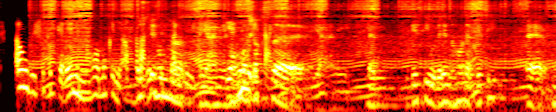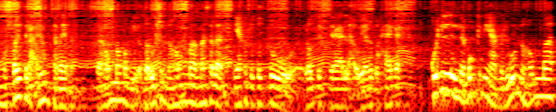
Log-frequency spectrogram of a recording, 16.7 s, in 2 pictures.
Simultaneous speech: Yes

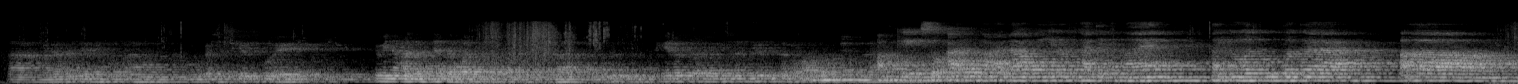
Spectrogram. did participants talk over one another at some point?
Yes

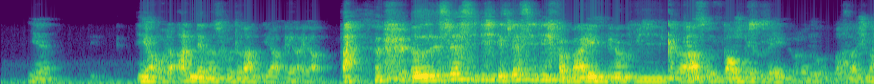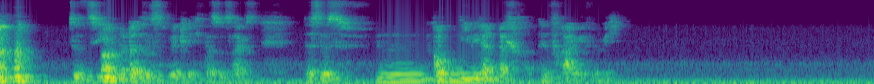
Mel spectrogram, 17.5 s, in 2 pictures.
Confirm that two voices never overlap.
No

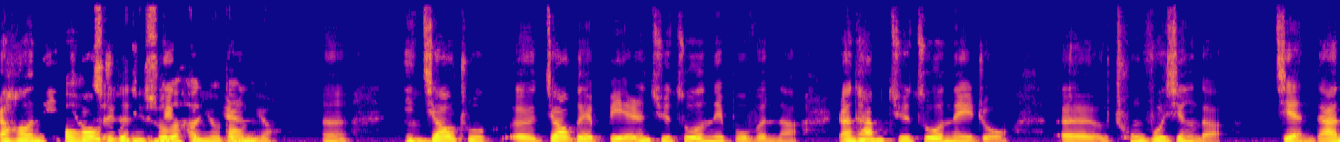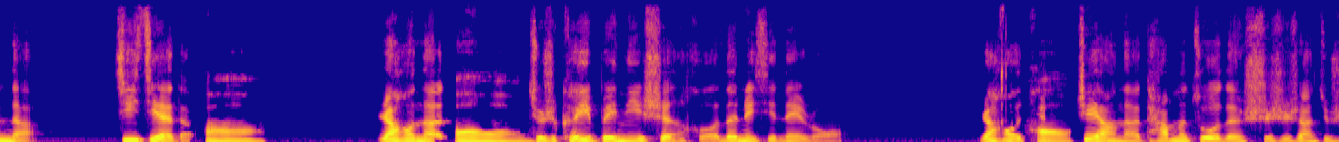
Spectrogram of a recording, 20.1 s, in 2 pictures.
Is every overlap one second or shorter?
No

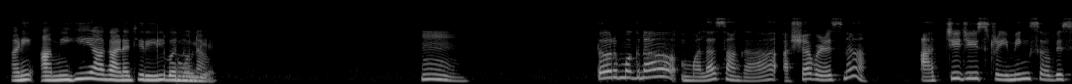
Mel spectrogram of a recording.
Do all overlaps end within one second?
Yes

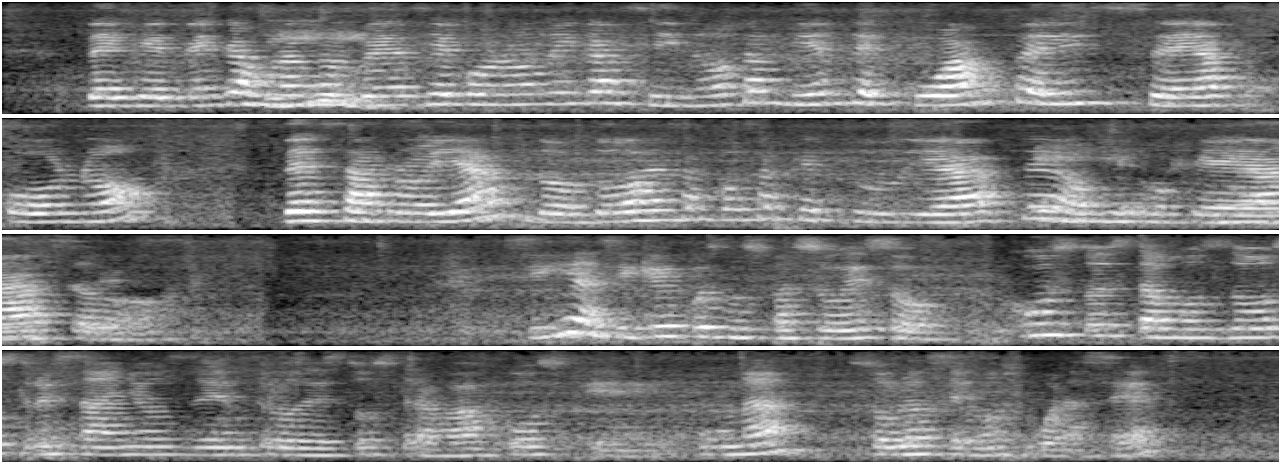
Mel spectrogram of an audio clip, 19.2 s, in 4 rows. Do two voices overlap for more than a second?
Yes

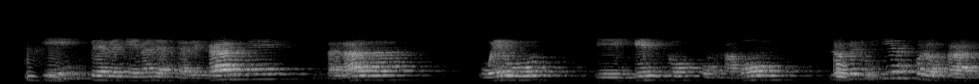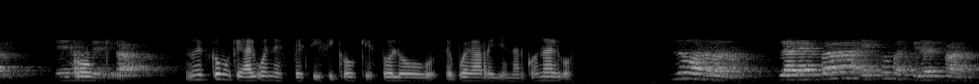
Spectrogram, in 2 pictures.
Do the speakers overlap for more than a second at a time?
No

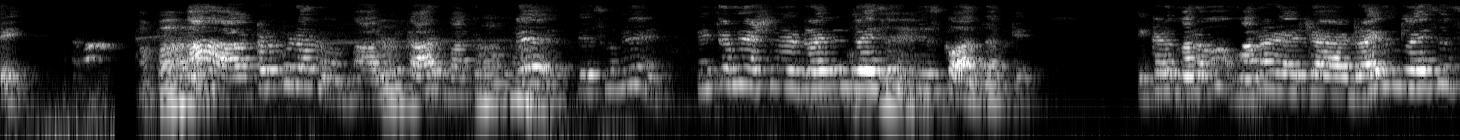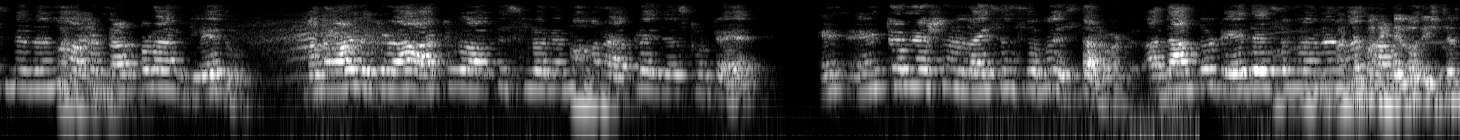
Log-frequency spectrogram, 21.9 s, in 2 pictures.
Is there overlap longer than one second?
Yes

